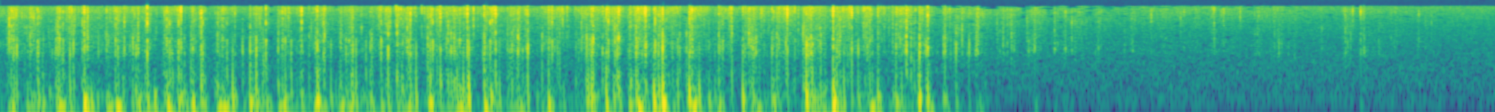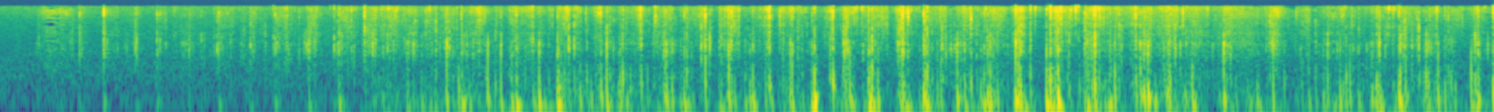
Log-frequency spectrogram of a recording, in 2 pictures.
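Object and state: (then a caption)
Leather folder. Fingertips and nails rapidly tap and scratch the surface of a flat black leather folder or wallet held in both hands, making dense, dull, low-pitched patters. The tapping falls almost silent for about three seconds in the middle, then picks back up and continues quickly to the end.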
